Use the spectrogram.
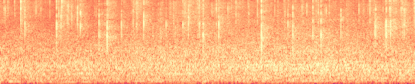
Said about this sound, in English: We're just waiting at the train station, waiting for a train. As you can hear, it's raining.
